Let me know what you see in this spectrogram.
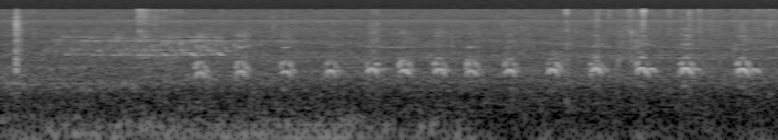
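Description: A bird calling from the trees, a run of short, evenly repeated notes, about three or four a second, starting about a second and a half in, with a faint low rumble underneath.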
